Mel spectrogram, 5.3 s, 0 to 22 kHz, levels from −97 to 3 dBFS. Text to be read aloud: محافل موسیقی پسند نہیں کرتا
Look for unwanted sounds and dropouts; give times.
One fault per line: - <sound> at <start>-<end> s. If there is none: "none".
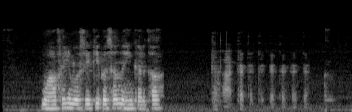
- laugh at 3.2-4.7 s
